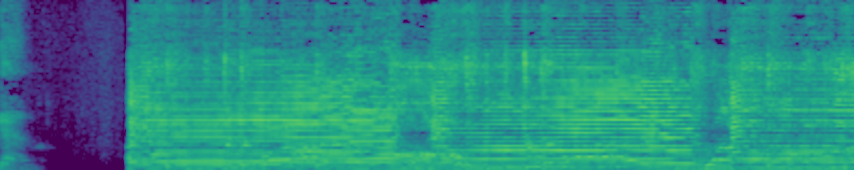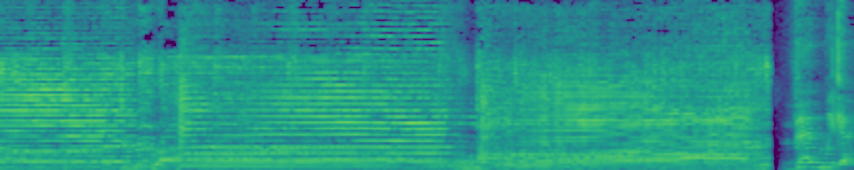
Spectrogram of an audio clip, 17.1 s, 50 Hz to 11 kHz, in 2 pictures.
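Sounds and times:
alto saxophone holding long notes: 1.3 - 16.3
soul backing track: 1.3 - 16.3
man singing: 2.2 - 16.2.

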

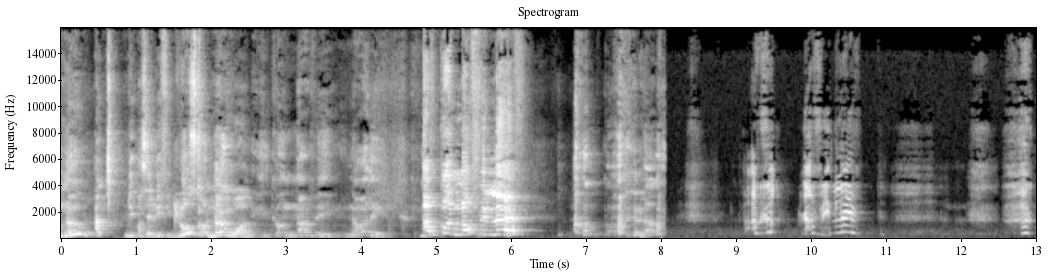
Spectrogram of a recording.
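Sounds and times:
person speaking: 0.0 - 8.1.

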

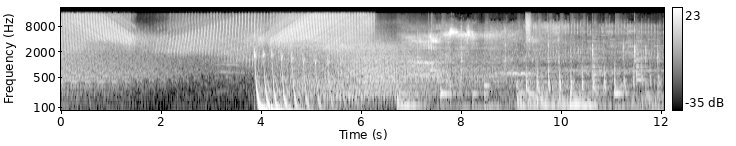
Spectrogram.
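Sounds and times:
rising hiss sweep: 0.0 - 8.4
falling pitch sweeps: 0.7 - 7.7
deep bass drop: 3.8 - 7.0.

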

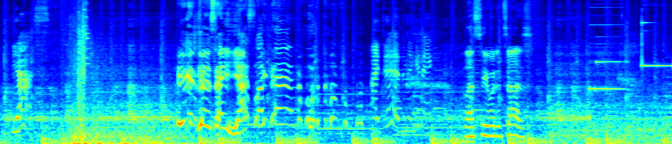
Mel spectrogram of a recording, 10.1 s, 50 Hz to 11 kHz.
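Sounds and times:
background music with steady beat: 0.0 - 10.0
electronic toy beeps: 8.8 - 10.0.

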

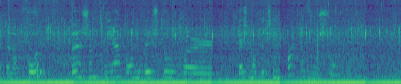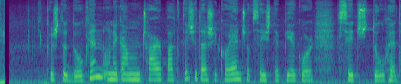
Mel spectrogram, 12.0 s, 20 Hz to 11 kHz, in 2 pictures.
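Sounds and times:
chicken sizzling in hot oil: 0.0 - 6.1
oil crackling spatters: 0.0 - 6.1.

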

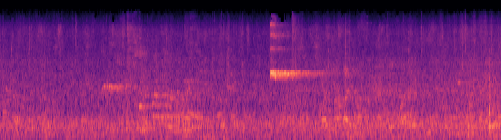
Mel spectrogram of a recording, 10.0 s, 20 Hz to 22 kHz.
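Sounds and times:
hall background murmur: 0.0 - 10.0.

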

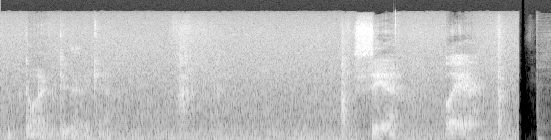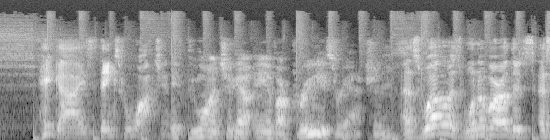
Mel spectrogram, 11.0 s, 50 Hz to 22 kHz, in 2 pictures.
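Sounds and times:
steady background hiss: 0.0 - 5.2
short burst of bright hiss: 1.6 - 2.3.

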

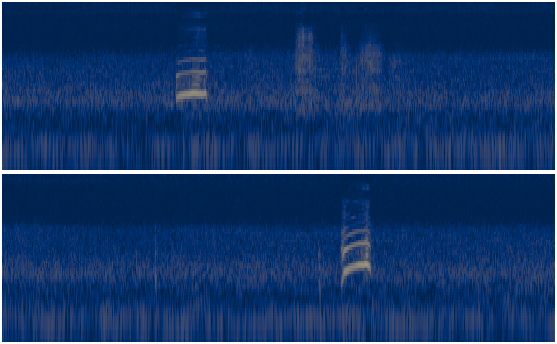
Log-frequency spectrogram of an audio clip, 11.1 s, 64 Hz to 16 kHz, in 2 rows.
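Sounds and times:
faint outdoor background: 0.0 - 11.0
monkey call: 1.7 - 2.1, 8.9 - 9.3.

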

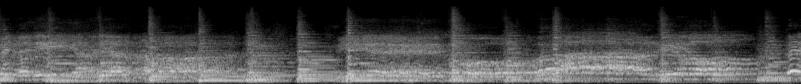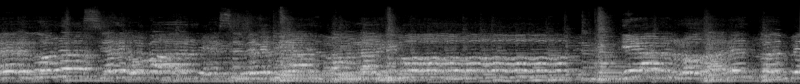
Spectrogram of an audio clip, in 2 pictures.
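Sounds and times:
acoustic guitar: 0.0 - 16.0
people singing tango: 0.0 - 16.0.

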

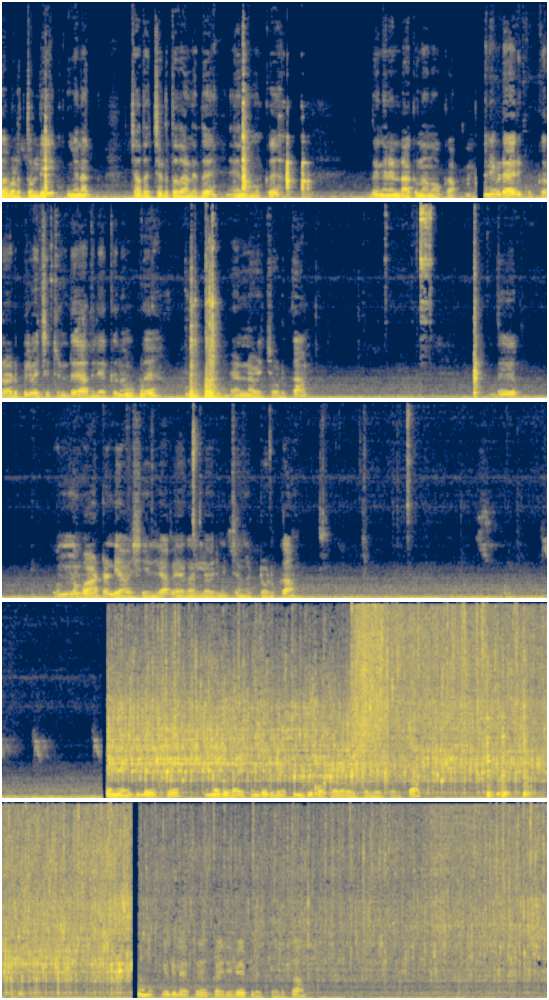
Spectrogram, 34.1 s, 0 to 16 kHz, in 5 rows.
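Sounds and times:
garlic and chillies sizzling in oil: 21.8 - 34.0.

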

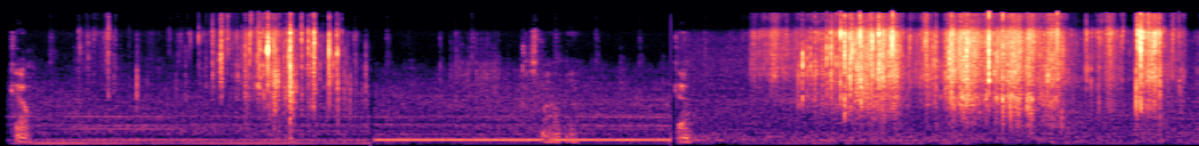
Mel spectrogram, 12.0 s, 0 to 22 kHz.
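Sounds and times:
steady low hum: 0.1 - 11.9
plastic bag crinkling: 1.8 - 3.7, 7.5 - 11.9.

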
